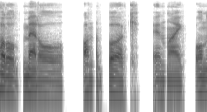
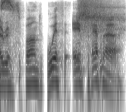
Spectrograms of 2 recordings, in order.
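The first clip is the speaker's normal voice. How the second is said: excited reaction; 6 semitones higher, 5 dB louder than usual. Real, not acted. Player reacts during monster assault.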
